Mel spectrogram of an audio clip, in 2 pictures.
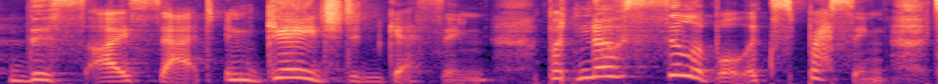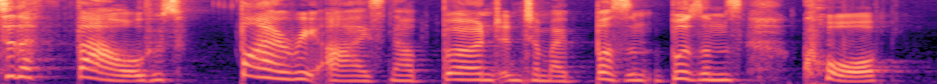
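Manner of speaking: poem recited in put-on British; hammed-up British poetry reading; fake British accent. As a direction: read dramatic verse in a mock British accent. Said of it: "middle of a fake British accent".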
